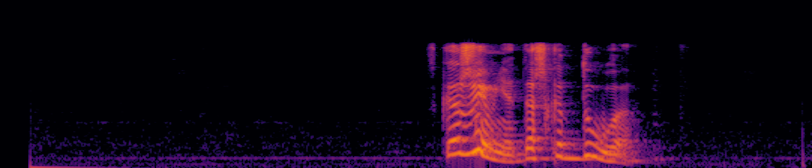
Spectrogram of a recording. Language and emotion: Russian, angry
